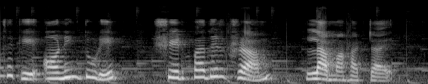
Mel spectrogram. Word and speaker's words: লামাহাটা: অনেক দূরে শেরপাদের গ্রাম লামাহাটায় যার স্থানীয় উচ্চারণ লামাট্টা জায়গাটা মনে পড়ছে তুমি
